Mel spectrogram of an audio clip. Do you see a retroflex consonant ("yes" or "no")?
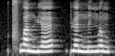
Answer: yes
